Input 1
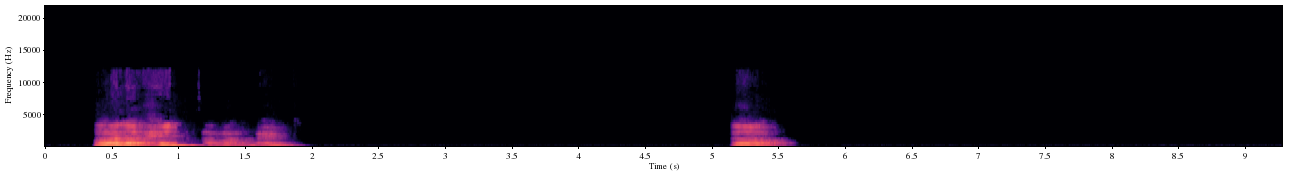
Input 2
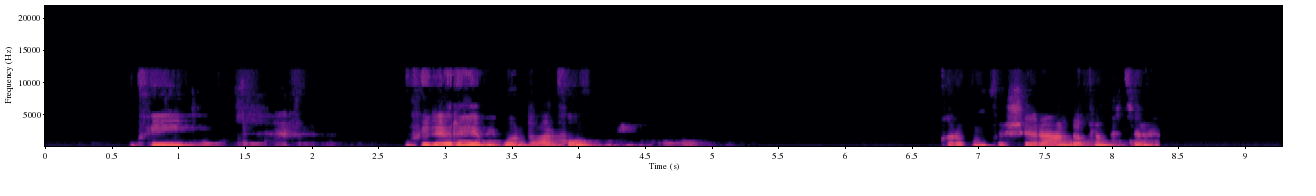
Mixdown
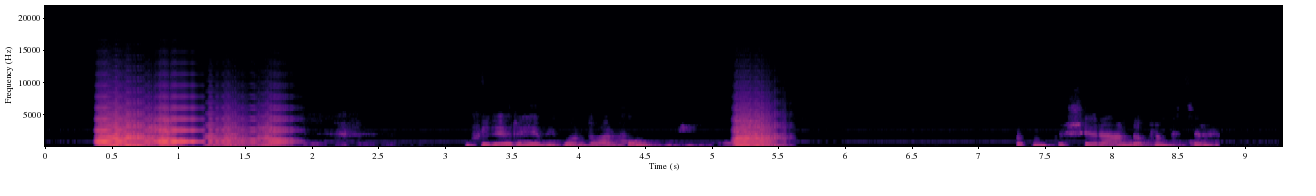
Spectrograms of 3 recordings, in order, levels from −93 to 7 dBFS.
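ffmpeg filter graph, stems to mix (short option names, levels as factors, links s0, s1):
-filter_complex "[0:a]alimiter=limit=0.141:level=0:latency=1:release=205,lowshelf=f=140:g=7.5,aeval=exprs='val(0)*sgn(sin(2*PI*870*n/s))':c=same,volume=0.501,asplit=2[s0][s1];[1:a]acompressor=threshold=0.00794:ratio=2,adelay=450,volume=0.422,asplit=3[s2][s3][s4];[s2]atrim=end=6.73,asetpts=PTS-STARTPTS,afade=t=out:st=6.726:d=0.004:c=hsin[s5];[s3]atrim=start=6.73:end=7.3,asetpts=PTS-STARTPTS,volume=0[s6];[s4]atrim=start=7.3,asetpts=PTS-STARTPTS,afade=t=in:d=0.004:c=hsin[s7];[s5][s6][s7]concat=n=3:v=0:a=1[s8];[s1]apad=whole_len=429096[s9];[s8][s9]sidechaincompress=threshold=0.00891:ratio=8:attack=7.4:release=1190[s10];[s0][s10]amix=inputs=2:normalize=0,lowpass=3800"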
